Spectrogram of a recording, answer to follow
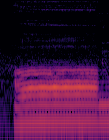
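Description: A man's voice chanting, starting about a quarter second in with a slight upward slide into one long, steady held note, as at the opening of a Sanskrit invocation.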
